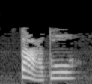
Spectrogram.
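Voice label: "大多", Mandarin Chinese; hsk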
